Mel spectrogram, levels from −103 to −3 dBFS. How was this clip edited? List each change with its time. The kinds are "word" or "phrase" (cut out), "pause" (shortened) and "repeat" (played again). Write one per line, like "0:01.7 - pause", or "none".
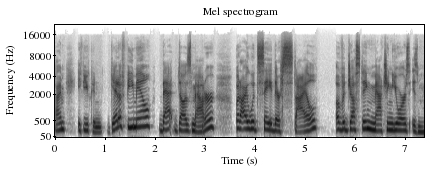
0:01.0 - pause
0:02.0 - pause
